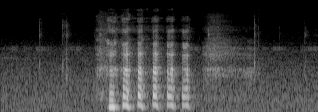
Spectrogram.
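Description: A young woman laughs brightly close to a microphone.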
